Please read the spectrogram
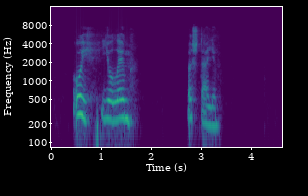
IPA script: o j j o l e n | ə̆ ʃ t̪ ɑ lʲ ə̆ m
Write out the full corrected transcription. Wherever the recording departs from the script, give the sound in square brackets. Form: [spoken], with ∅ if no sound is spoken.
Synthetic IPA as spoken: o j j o l e [m] | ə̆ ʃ t̪ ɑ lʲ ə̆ m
